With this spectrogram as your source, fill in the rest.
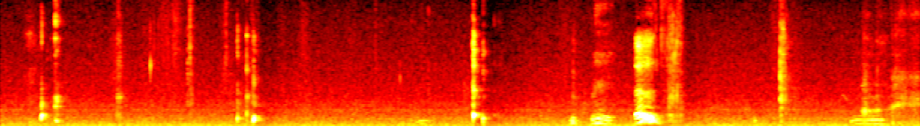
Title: Double trouble hiccup's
